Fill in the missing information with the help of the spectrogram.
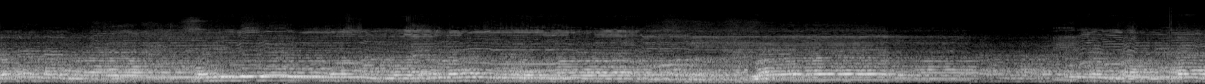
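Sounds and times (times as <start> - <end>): person chanting long notes: 0.0 - 12.0.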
